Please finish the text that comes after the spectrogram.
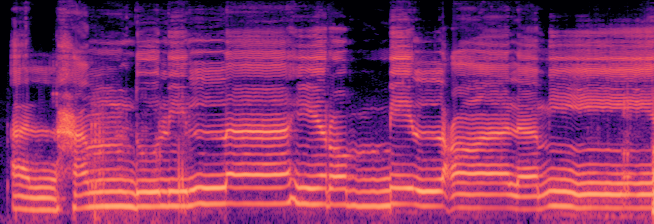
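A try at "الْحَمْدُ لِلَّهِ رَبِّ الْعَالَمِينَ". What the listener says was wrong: Tinggal ain, jangan a. Ain huruf tipis, huruf tebal Bunda. Nah, tipis ya. Buka mulut sambil senyum.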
